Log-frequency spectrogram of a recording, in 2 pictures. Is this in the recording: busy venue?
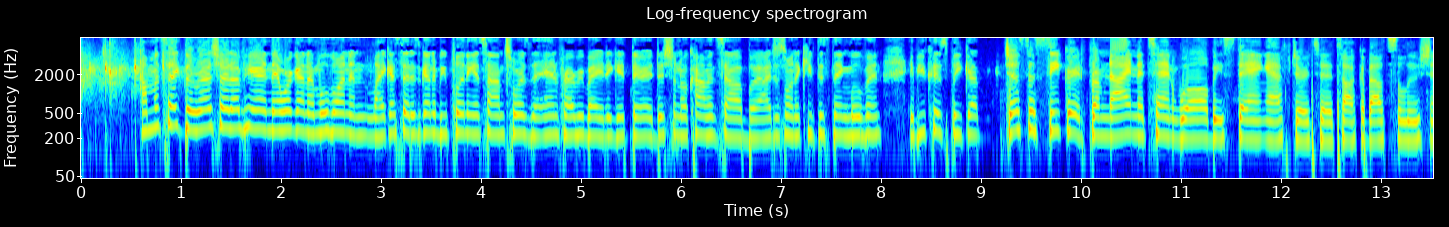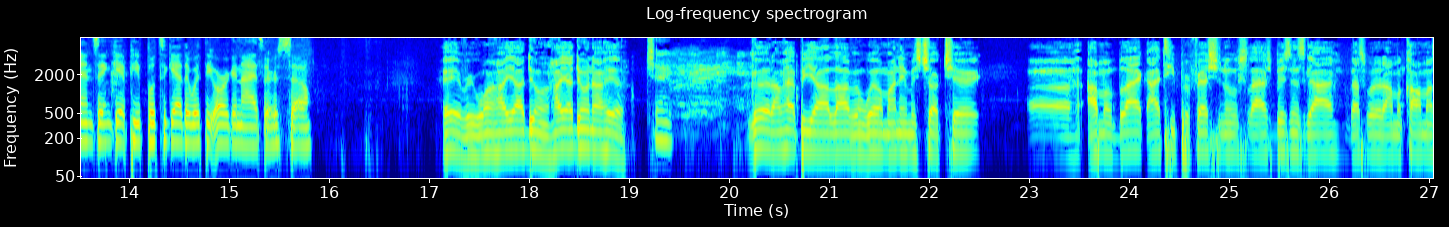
yes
